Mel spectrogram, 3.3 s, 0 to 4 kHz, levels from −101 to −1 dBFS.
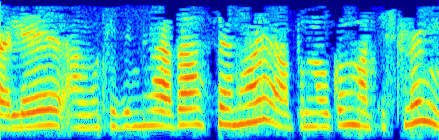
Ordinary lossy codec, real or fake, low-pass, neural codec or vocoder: MP3, 16 kbps; real; 3.6 kHz; none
